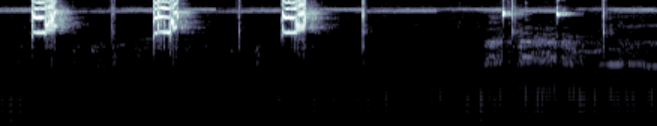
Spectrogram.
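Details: Lovebird sounds meant to prompt other lovebirds to answer: three loud, harsh, high shrieking bursts about a second apart, then softer scattered chirps and clicks, over a steady thin high tone.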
